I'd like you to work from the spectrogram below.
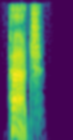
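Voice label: "hatch", 英単語 発音; hǽtʃ ハチ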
